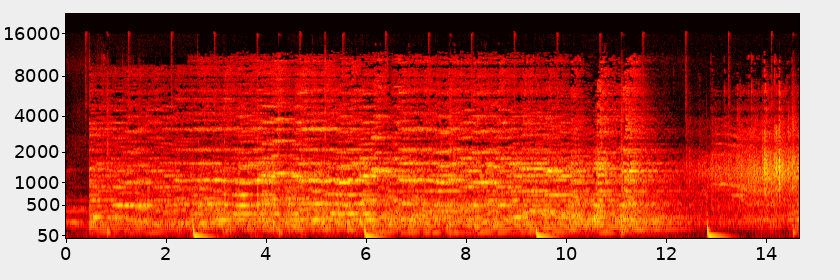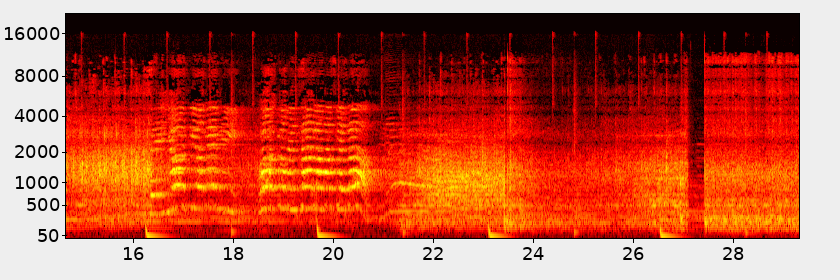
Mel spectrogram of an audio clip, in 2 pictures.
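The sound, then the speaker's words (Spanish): Neighbours in Valencia play the anthem of Valencia, a brass-band piece with steady bass-drum thumps, then stage a mascletà with pots, pans and instruments instead of gunpowder: a dense, noisy clatter of banged cookware with scattered instrument notes and crowd voices mixed in. “y como vais a poder escuchar ahora os dejo un fragmento de unos vecinos poniendo el himno de Valencia y haciendo su mascletá en lugar de con pólvora con cacerolas y instrumentos.”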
